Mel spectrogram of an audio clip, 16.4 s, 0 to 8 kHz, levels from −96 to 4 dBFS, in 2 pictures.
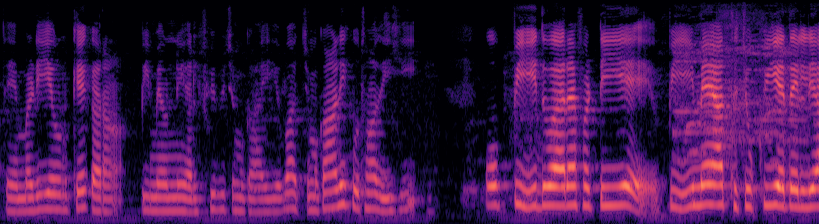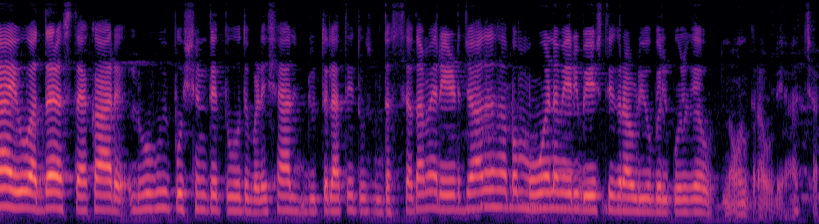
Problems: none marked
